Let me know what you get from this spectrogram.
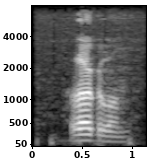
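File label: "лӧглун", Komi, male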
